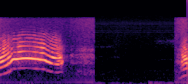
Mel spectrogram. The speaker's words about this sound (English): Here's a rhino.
